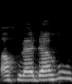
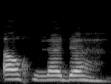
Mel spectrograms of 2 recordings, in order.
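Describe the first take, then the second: First: The word ends with an added u vowel. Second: The word ends on a breathy h sound. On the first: The speaker calls it wrong. "Akhladahu salah" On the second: The speaker calls it right. "Kalau berhenti, akhladah. Dan ada bunyi angin"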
